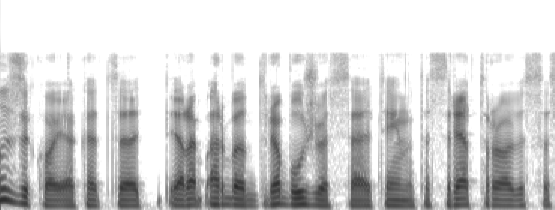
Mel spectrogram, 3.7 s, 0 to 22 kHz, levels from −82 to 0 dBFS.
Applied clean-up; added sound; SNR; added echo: none; none; none; none.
